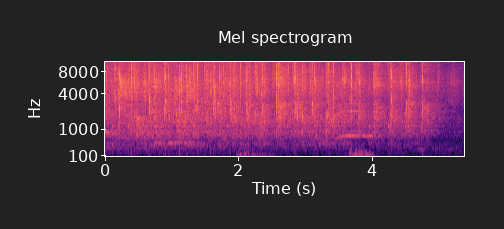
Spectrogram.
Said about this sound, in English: I was just curious as to anybody would clap a second time, but that's okay.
